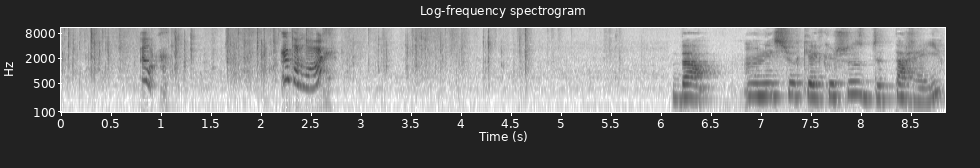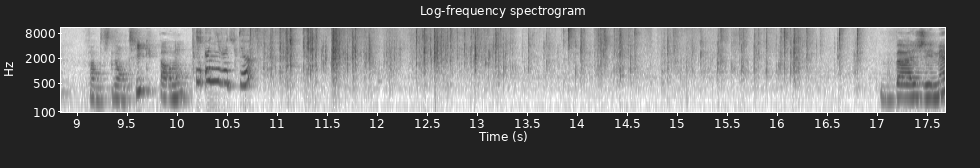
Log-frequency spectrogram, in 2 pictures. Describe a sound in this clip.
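Fabric rustles as it is handled and folded.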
